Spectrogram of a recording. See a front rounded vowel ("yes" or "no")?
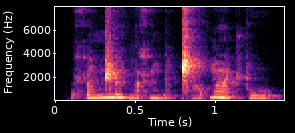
yes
